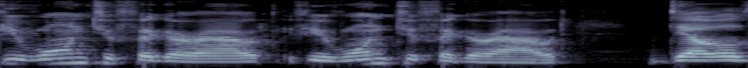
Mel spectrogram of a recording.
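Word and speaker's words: ∂: partial derivatives you're right the sign pronounced as del del so a way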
